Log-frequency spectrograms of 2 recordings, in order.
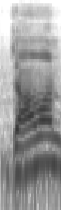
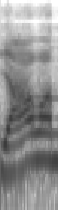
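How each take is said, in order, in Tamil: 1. இந்த வார்த்தை J ஒலியில் தொடங்குகிறது. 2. இந்த வார்த்தை Y ஒலியில் தொடங்குகிறது. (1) "நம்ம இங்கிலீஷில் வந்து ஜாவான் ப்ரொனவுன்ஸ் பண்ணிடும்" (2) "அவங்க செக் வேர்டில் வந்துட்டு யாவான் தான் ப்ரொனவுன்ஸ் பண்ணுறாங்க"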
